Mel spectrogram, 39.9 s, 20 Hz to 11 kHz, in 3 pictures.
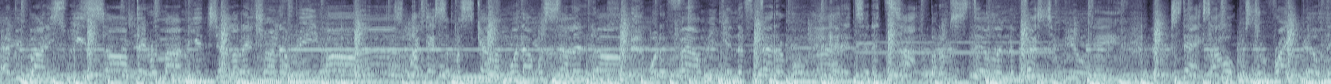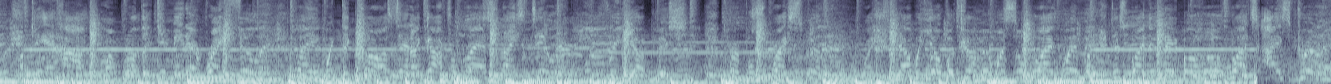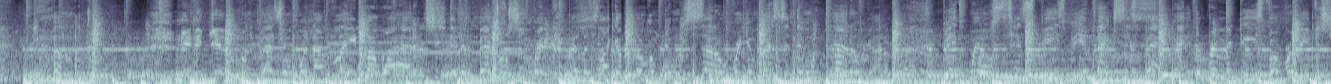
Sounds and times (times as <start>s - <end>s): Background music: 0.0s - 39.9s.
